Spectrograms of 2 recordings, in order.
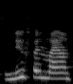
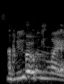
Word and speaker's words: Newfoundland: And I always would say it was Newfoundland like Disneyland. You know, that's how the tourism people, because I talk fast and some people would get mad that I wasn't saying it correctly, but I do know how to say it. It's Newfoundland.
